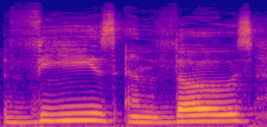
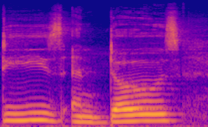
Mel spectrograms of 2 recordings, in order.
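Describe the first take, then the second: First: The words begin with a soft 'th' sound. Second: The words begin with a hard 'd' sound. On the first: The speaker calls it right. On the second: The speaker calls it wrong.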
